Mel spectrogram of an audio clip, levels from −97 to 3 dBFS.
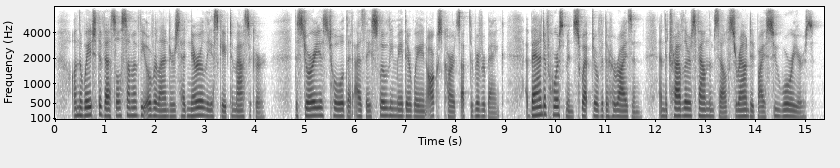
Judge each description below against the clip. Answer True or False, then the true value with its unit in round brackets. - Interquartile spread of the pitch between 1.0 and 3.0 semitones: True (2.6 semitones)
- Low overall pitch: False (160 Hz)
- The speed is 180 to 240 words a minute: True (195 wpm)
